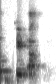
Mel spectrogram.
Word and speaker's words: theta: तो इनमें से ही किसी को हम थीटा मान लेते हैं। मान लो मैंने इसको थीटा लेट कर दिया, क्या कहा मैंने इसको, थीटा, THETA, थीटा।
